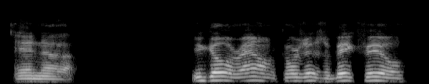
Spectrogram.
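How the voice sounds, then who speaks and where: A man with a Kentucky accent at a fairly slow pace, fairly even intonation, and a dry, close sound with no echo. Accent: rural Kentucky, US South. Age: 40s. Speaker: trapper. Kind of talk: podcast interview. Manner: casual, conversational.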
